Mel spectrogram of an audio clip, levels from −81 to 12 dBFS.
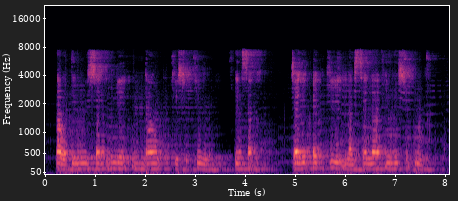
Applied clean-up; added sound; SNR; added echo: neural separator model SepFormer DNS4.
